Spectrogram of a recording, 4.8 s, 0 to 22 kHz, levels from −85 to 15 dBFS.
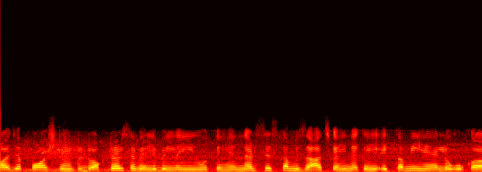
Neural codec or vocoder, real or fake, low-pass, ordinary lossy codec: none; real; 7.2 kHz; none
